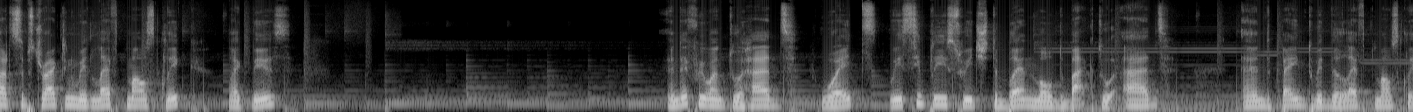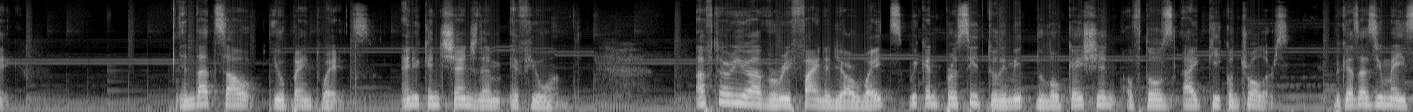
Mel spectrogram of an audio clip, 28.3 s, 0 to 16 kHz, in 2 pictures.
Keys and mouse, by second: 1.6 ctrl+z, 2.5 ctrl+z, 6.8-14.3 middle drag, 14.3 ctrl+z, 16.1 middle drag, 16.7 middle click, 17.4-17.7 middle drag, 18.1 middle click, 18.7 click, 19.1-19.5 middle drag, 22.6-25.8 middle drag, 26.4-27.7 middle drag.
